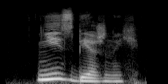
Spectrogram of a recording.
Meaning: 1. inevitable, unavoidable, inescapable 2. usual, commonly used
- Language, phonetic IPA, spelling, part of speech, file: Russian, [nʲɪɪzˈbʲeʐnɨj], неизбежный, adjective, Ru-неизбежный.ogg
